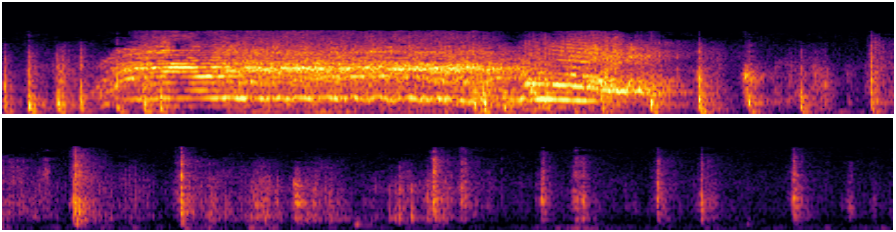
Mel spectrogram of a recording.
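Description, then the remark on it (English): A horse in a stall gives a loud, shrill whinny lasting a few seconds, followed by irregular thumping hoofbeats and stamping as it tramples about. “You're backing into the horse. Grab the horse”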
